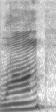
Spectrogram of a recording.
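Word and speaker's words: Wonge: Once again, I go by the name of Wong. That's spelled W-O-N-G-E.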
